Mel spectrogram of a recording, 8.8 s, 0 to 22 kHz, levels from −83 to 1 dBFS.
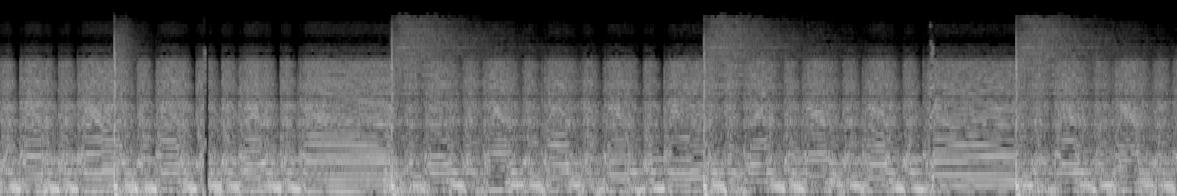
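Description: Damaged data in a compressed stream causes short glitches at 1.50–1.57 s and 6.97–7.01 s, where the decoder loses frame sync.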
